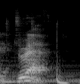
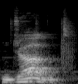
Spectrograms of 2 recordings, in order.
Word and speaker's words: draft: estou fazendo um rascunho é muito comum também que a gente acabe falando algo como drog ou alguma coisa nesse sentido porque também a forma que escreve né e a oitava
